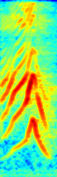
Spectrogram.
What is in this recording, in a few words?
female pain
